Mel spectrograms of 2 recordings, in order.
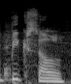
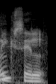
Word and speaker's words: píxel: O sigui, és important pronunciar-ho píxel. – Exacte, píxel. – No píxel, amb la pronúncia castellana, eh? – Píxel, perquè l'accent el trobarem a la I i llavors la E es queda així.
